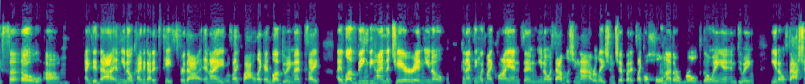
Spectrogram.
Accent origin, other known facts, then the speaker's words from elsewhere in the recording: Illinois, United States; moved away; so I moved here from Illinois. I moved to Arizona from Illinois. I grew up there. All my family's there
